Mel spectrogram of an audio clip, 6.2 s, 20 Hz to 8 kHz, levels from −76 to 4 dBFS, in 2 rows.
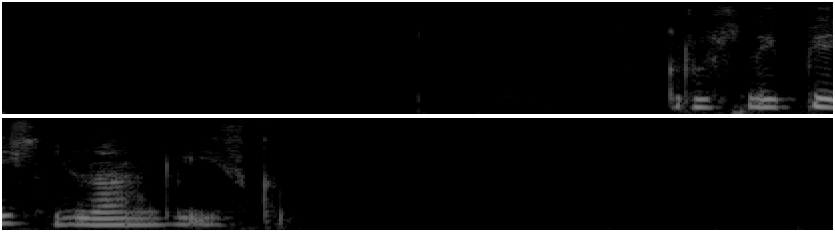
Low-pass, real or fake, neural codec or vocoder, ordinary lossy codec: none; fake; codec, 16 kHz, 4.8 kbps, FACodec; none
